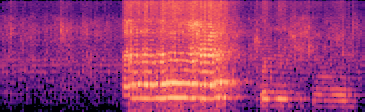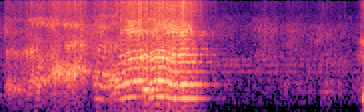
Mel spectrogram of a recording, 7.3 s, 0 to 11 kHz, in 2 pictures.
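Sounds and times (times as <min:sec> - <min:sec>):
baby crying in strained wavering wails: 0:01.2 - 0:02.5, 0:03.7 - 0:05.9.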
